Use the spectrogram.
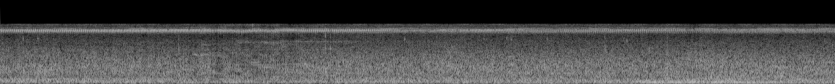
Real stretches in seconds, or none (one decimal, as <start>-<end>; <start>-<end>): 0.0-2.1; 3.0-8.4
